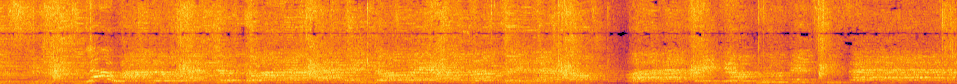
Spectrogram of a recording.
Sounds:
singing choir

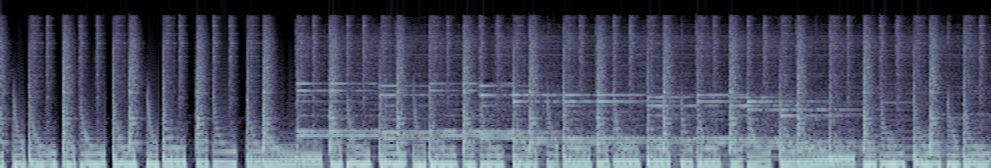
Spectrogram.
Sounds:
Music, Background music, Rhythm and blues

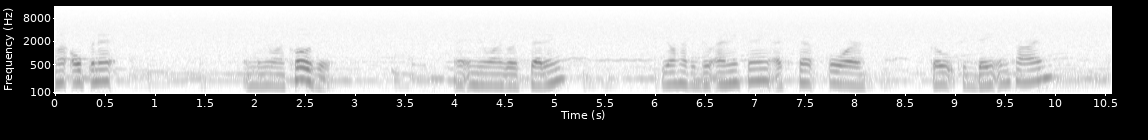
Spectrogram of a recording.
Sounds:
Speech

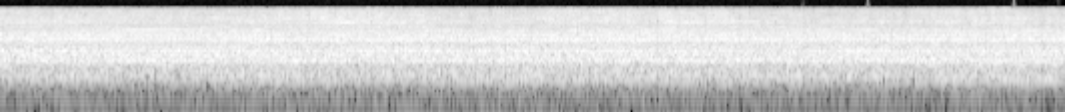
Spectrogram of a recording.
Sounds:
Wood, Sawing

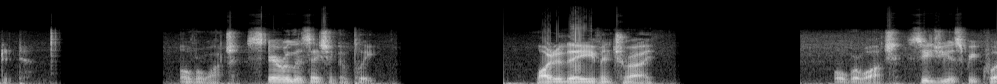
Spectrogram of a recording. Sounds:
Speech, Sound effect

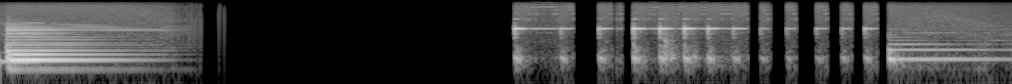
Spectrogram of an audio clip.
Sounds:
Music, inside a small room

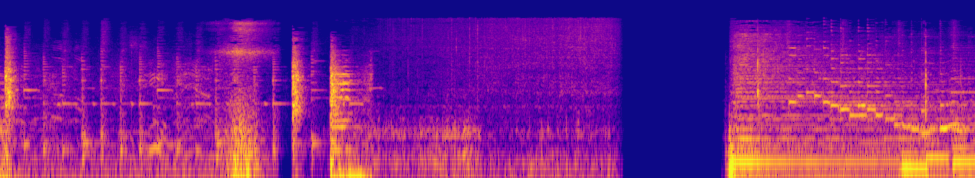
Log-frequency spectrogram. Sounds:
Soundtrack music, Speech, Music

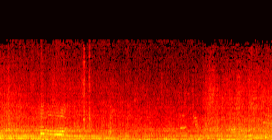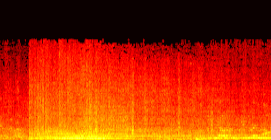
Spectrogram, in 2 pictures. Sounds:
Speech

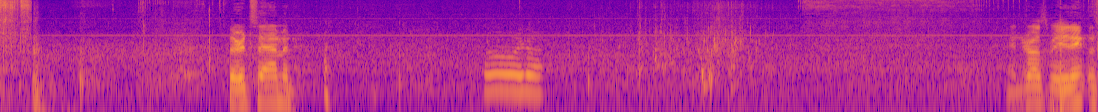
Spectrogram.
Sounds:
outside, rural or natural, Speech

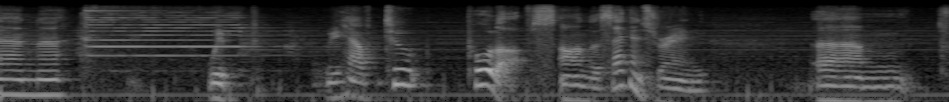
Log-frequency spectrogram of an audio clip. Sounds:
Guitar, Plucked string instrument, Speech, Music, Musical instrument

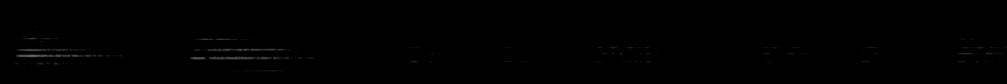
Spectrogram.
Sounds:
Music

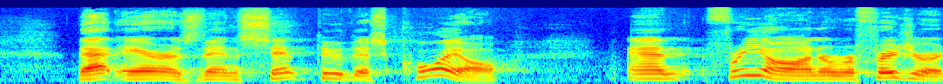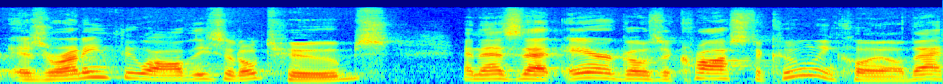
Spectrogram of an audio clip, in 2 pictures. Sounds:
Speech

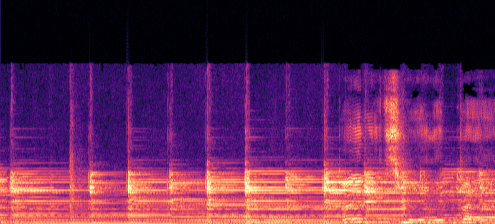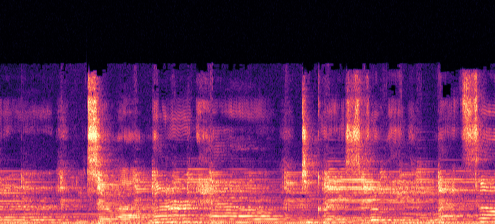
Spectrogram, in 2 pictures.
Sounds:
Music

